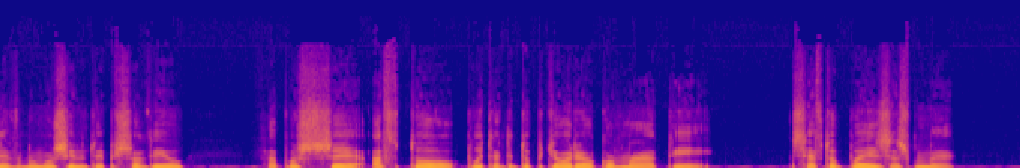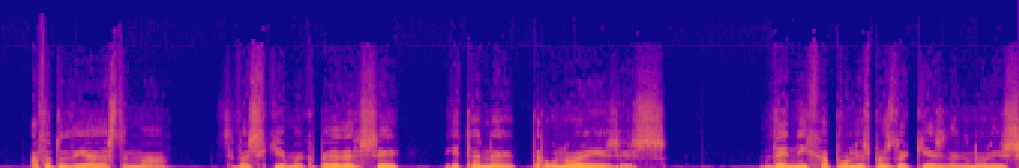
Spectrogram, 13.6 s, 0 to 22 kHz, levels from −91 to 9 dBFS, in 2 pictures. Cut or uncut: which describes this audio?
cut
